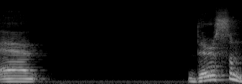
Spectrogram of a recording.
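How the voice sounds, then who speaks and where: Loud and at a moderate pace, a man talks with very wide pitch swings. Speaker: personal development vlogger. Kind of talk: motivational talk to camera. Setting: webcam recording. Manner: halting, with repetitions.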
